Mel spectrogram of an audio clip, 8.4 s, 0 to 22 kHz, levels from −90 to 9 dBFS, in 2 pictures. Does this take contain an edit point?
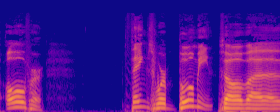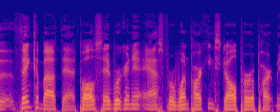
yes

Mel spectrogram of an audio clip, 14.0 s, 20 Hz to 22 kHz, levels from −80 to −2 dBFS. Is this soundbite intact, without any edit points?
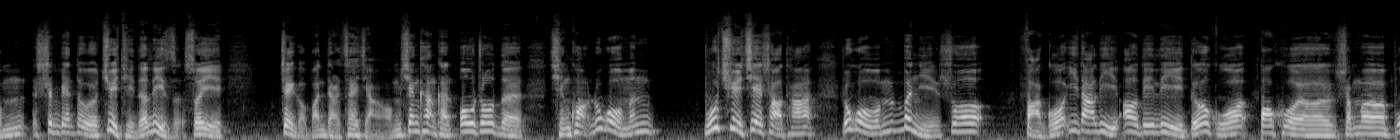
yes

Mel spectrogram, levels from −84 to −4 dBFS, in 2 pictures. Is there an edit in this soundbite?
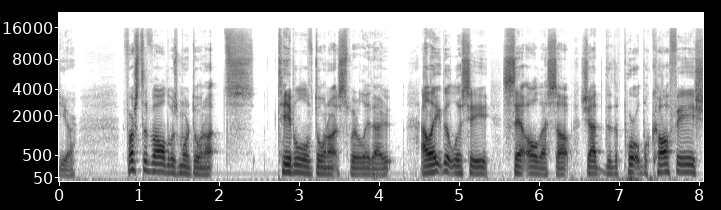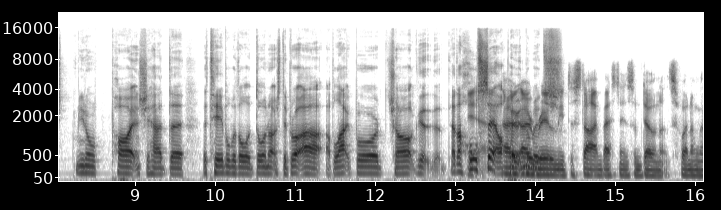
no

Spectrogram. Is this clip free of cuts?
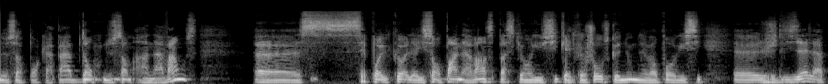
no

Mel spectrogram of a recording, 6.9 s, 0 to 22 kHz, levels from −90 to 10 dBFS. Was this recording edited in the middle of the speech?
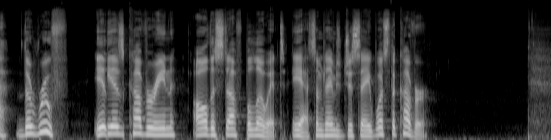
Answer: yes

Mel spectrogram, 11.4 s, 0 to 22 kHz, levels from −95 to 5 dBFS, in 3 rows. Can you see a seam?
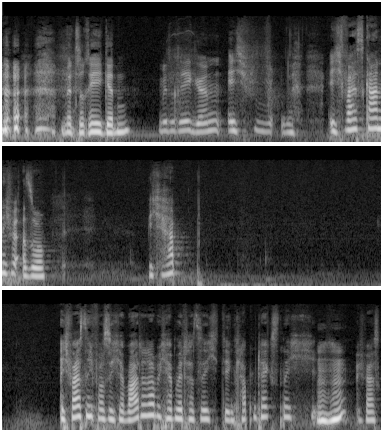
no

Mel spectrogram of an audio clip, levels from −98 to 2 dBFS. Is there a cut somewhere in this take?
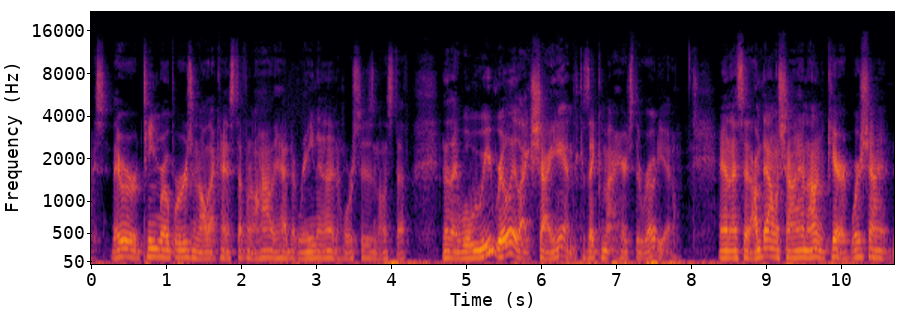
no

